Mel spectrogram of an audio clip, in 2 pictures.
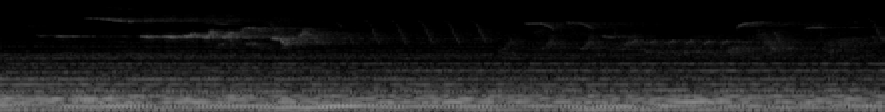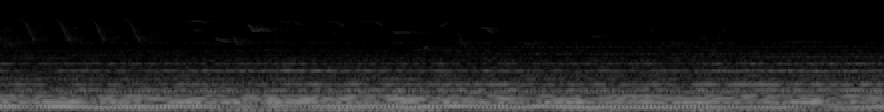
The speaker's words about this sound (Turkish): Kuş cıvıltıları size huzur veriyor.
